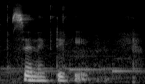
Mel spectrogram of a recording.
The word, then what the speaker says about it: synecdoche: This is pronounced as synecdoche.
